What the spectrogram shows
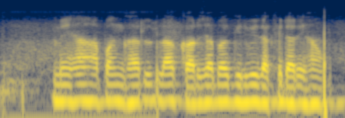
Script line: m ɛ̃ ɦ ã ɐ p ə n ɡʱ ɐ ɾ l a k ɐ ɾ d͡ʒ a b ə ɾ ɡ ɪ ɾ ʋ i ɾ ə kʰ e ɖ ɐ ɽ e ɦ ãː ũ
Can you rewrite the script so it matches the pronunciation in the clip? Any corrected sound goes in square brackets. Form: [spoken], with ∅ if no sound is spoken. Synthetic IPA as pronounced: m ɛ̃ ɦ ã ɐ p ə n ɡʱ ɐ ɾ l a k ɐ ɾ d͡ʒ a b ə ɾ ɡ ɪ ɾ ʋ i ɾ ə kʰ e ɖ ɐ [ɾ] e ɦ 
